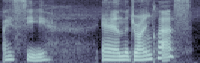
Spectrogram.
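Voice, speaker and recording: A woman's voice: fairly low pitch, expressive, slow, gravelly, full character voice. A woman voicing a disembodied writer in a short story, uneasy and curious, with a hesitant, polite, questioning manner. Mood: thoughtful. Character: uneasy, curious disembodied writer floating outside own body.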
